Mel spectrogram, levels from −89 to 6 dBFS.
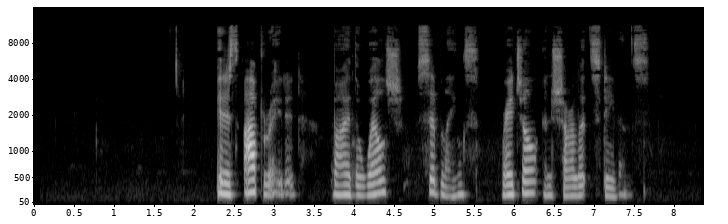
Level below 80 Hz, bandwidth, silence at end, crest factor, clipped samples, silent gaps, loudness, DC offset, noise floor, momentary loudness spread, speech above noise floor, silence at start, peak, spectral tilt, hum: -78 dBFS; 11.5 kHz; 0.7 s; 24 dB; under 0.1%; none; -26 LUFS; under 0.1%; -75 dBFS; 19 LU; 49 dB; 2.3 s; -4 dBFS; -5 dB/octave; none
